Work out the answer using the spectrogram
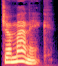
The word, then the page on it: germanic: British English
